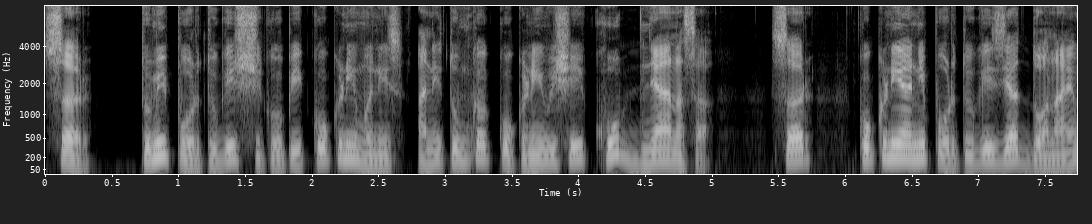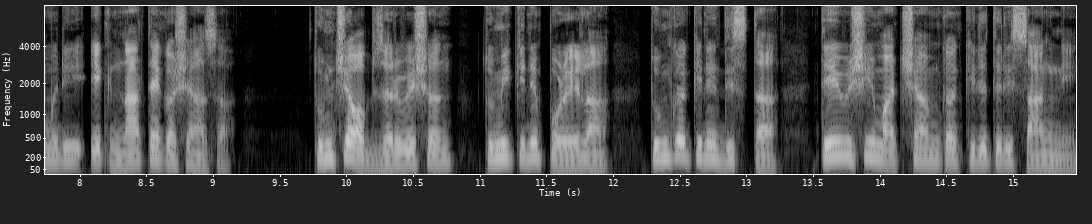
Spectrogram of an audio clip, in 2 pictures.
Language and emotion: Goan Konkani, neutral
